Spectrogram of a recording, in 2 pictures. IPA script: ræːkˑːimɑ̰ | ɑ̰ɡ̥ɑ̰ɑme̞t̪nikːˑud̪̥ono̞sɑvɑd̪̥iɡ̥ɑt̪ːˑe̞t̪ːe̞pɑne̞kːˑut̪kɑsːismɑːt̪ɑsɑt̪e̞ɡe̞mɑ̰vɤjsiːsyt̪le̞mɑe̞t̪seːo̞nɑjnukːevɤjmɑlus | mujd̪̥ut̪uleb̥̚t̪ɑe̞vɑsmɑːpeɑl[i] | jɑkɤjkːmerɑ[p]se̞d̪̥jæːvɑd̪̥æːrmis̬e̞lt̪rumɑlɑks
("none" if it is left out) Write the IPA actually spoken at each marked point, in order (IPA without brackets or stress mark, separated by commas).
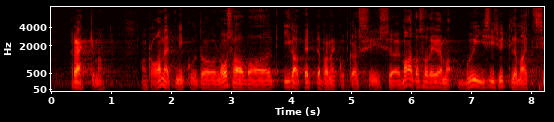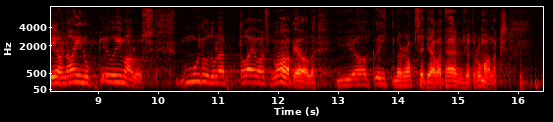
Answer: e, p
